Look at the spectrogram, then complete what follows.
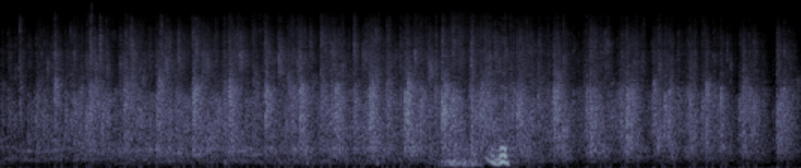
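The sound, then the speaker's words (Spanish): An audience applauds a woman for her answer, steadily for several seconds, a dense, crackling wash of many hands clapping at once, with a brief voice rising through it partway. “Por favor, no se queden así, denle un aplauso a esta dama.”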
